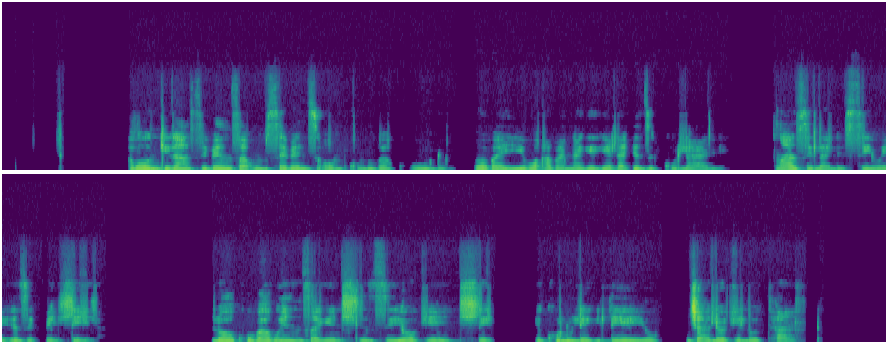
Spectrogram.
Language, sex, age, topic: North Ndebele, female, 36-49, health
